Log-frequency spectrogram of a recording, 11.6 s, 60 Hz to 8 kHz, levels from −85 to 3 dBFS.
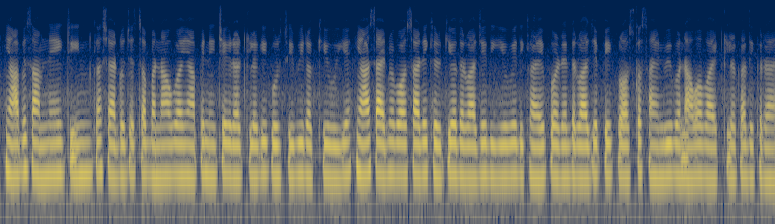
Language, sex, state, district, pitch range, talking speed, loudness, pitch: Hindi, female, Maharashtra, Aurangabad, 165-175 Hz, 245 wpm, -17 LUFS, 170 Hz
